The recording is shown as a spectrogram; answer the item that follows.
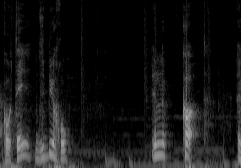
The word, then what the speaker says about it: côté: Mais le E accent aigu est prononcé. Notez la différence. Côte, côté.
